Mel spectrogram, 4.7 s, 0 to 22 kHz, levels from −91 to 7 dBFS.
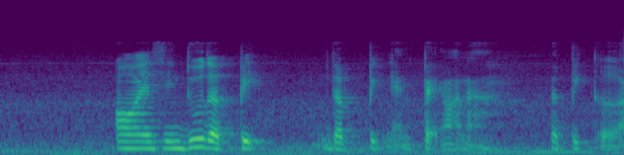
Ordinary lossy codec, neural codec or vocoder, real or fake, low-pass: none; none; real; 7.2 kHz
